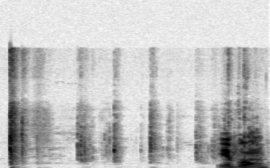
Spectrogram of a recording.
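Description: Typing on a computer keyboard: a quick, irregular run of keystrokes, about eight in under two seconds.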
